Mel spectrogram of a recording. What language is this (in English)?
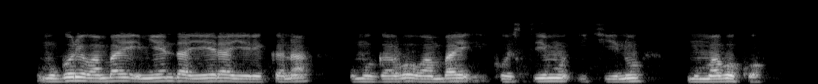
Kinyarwanda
